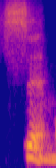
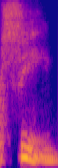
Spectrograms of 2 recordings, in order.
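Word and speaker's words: SIEM: uh acronym de jour is sim or seam again depending on how you feel like uh pronouncing it security incident and event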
